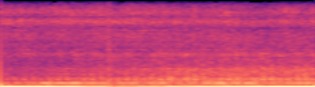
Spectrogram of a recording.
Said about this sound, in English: An old, creaking bus rounded the corner and stopped before the bench.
